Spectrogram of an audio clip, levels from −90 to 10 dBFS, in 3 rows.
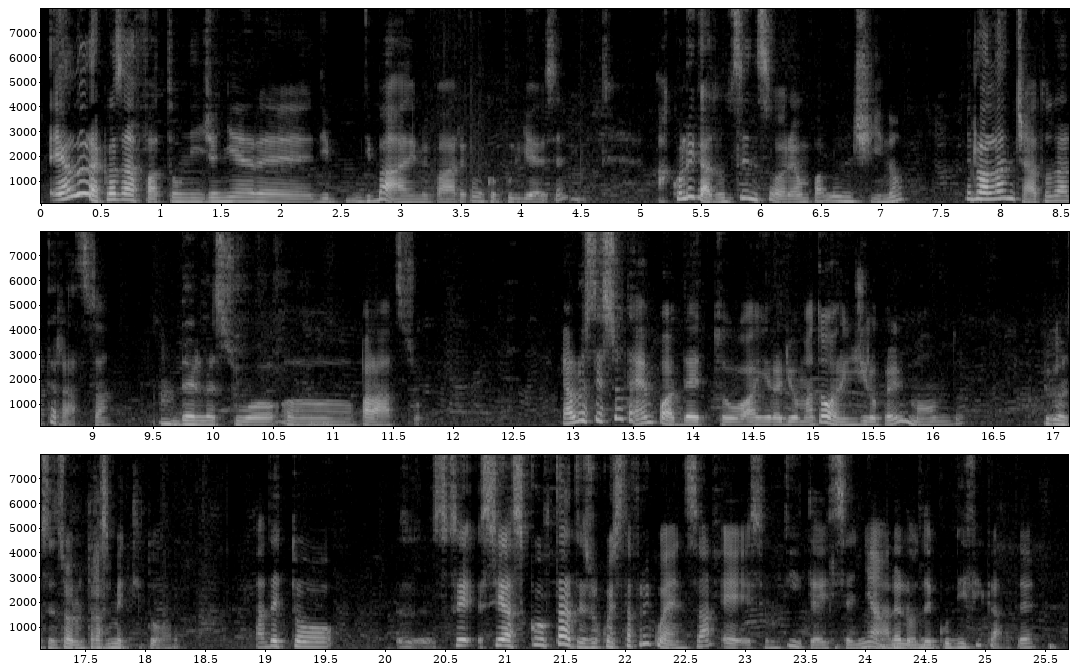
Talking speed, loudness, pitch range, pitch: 150 wpm, -31 LUFS, 145-210 Hz, 160 Hz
